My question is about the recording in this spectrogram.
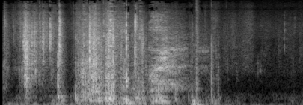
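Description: A caver scrambling over rough lava rock: scuffs and knocks of boots and hands on rock, mixed with short strained vocal sounds, for about three seconds before it stops.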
